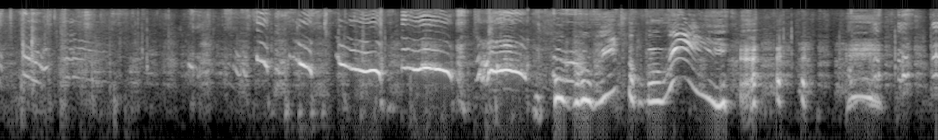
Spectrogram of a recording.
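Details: Staffordshire Bull Terrier puppies, four weeks old, with their mother. Loud, high whining cries that bend up and down in pitch come in quick bursts, roughly one to two per second, while a person talks over them.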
